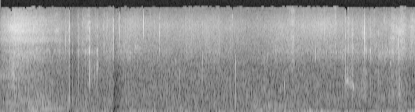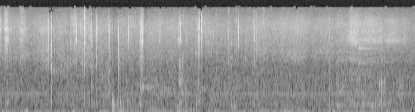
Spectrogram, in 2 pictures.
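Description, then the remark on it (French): Someone pauses to take a small sip of a drink, with soft slurping and mouth noises among light clicks and rustles over steady background hiss, and no talking. “Attendez un peu, là, je vais prendre une petite gorgée...”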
